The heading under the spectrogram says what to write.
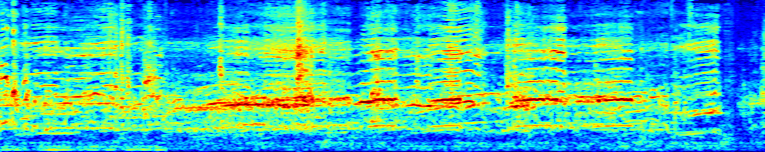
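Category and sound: animal, chickens clucking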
